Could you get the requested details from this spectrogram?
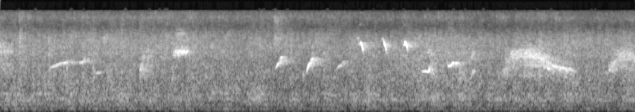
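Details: White-rumped shama singing during rain, giving varied bright whistles, quick upslurred and downslurred notes and a rich warbled burst near the end, with a steady rain hiss underneath.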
